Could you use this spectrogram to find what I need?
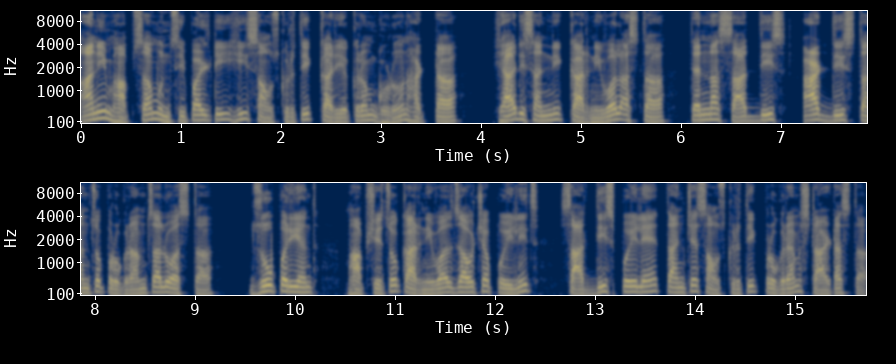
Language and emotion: Goan Konkani, neutral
